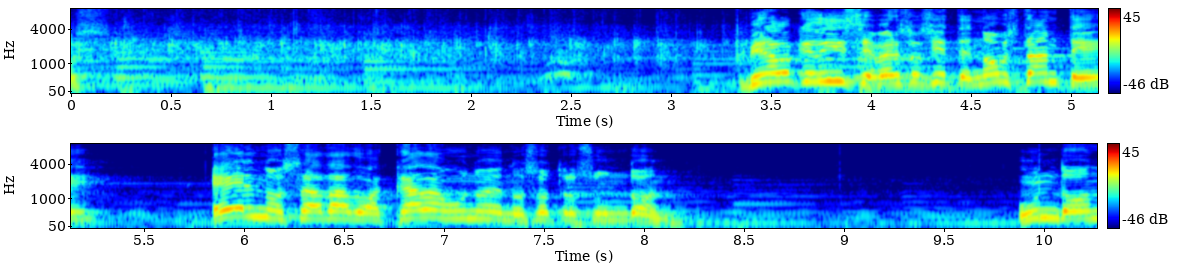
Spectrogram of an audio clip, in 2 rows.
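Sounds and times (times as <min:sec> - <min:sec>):
speech: 0:00.0 - 0:00.8, 0:03.3 - 0:08.3, 0:09.9 - 0:10.2
audience applauding: 0:00.0 - 0:04.2.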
